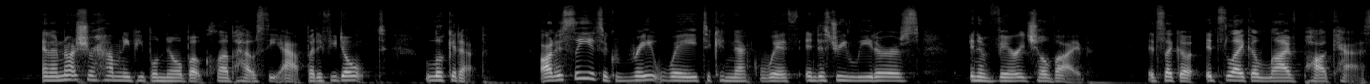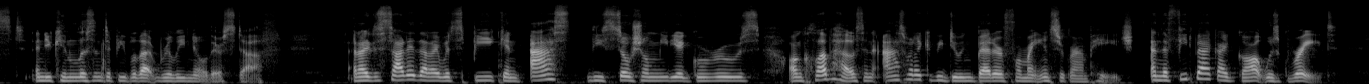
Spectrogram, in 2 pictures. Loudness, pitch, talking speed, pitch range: -29 LUFS, 175 Hz, 190 wpm, 160-190 Hz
